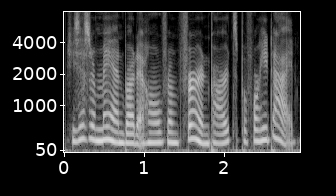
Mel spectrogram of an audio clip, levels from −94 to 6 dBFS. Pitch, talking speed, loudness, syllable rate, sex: 230 Hz, 265 wpm, -16 LUFS, 5.7 syllables/s, female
